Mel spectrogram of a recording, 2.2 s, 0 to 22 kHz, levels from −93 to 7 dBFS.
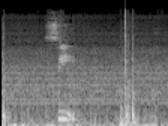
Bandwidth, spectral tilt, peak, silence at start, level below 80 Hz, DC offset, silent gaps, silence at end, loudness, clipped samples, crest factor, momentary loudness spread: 16 kHz; -5.5 dB/octave; 0 dBFS; 0.05 s; -22 dBFS; under 0.1%; none; 0 s; -16 LUFS; under 0.1%; 16 dB; 14 LU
